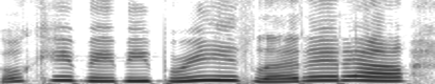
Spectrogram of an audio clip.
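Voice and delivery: hammed-up calm-down voice, pitched high; mock soothing cop. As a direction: coo at her like a too-gentle officer. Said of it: "They were just like".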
